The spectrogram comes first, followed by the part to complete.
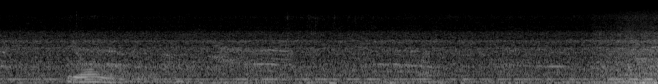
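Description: Steady background hum and hiss with a constant low tone, and a short low vocal sound about a second in.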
